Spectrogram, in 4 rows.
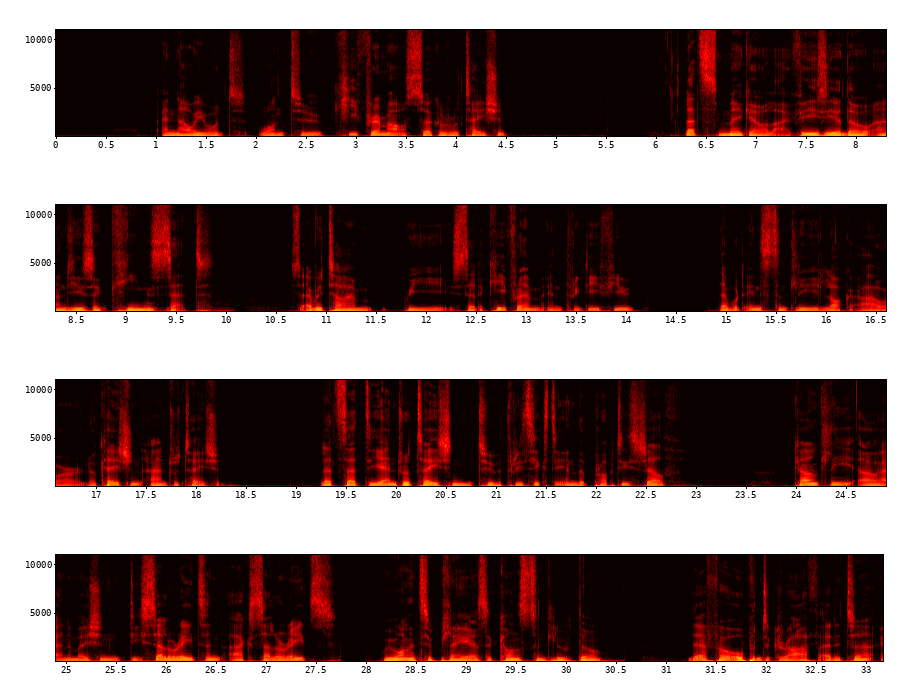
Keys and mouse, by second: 1.1-5.7 drag, 5.7 i, 8.2-10.3 drag, 11.3 i, 12.5-14.5 drag, 14.8-18.7 middle drag, 16.1-19.7 drag, 20.7 i, 22.7 alt+a, 26.7 alt+a, 28.0 click, 30.3 n.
